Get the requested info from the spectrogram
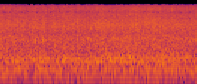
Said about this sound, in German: Wenn der Fluss stärker ist, dann kann man die Wellen hören.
